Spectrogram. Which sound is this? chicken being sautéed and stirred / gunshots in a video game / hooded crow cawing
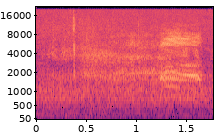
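hooded crow cawing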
